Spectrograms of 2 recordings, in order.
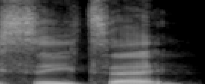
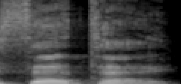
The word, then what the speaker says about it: Setay: I say C-Tay. I Some people say Set Tay.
